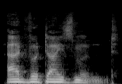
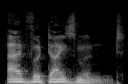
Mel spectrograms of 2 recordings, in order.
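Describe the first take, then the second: First: The stress is on the third syllable. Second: The stress is on the third syllable.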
